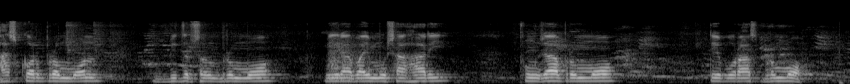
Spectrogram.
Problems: none marked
